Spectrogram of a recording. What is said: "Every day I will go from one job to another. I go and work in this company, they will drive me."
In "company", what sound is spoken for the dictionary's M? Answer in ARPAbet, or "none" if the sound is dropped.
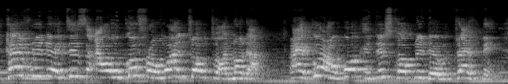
none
